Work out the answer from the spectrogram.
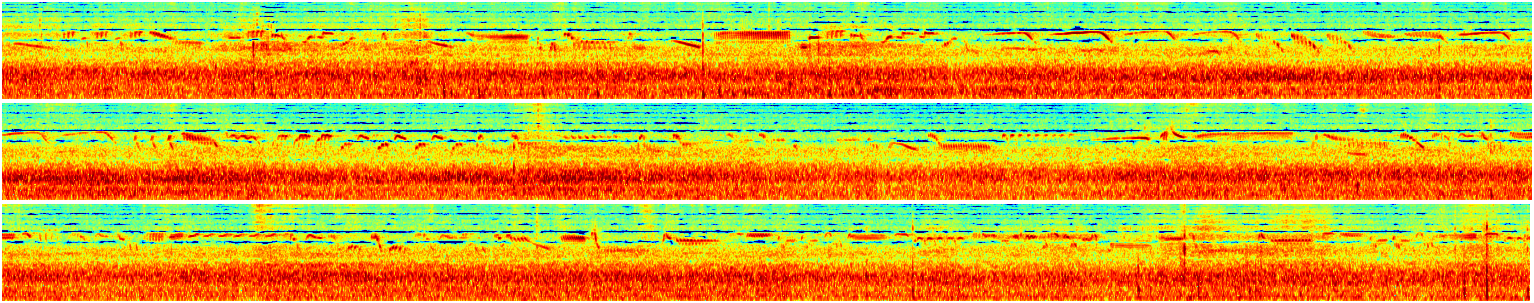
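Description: Small birds chirping in quick runs of short, high notes over a steady outdoor background hiss.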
